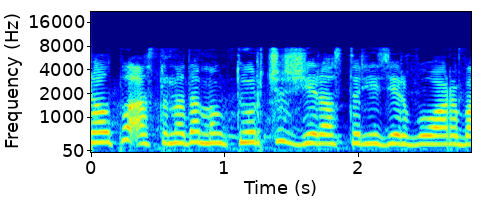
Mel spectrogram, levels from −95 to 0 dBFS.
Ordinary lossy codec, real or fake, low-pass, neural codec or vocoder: none; fake; none; codec, 16 kHz, 8 kbps, FreqCodec, larger model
